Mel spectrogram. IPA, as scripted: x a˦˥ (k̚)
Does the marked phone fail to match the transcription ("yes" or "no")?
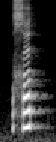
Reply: yes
